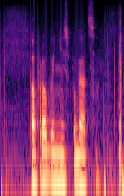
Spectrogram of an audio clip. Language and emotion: Russian, neutral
